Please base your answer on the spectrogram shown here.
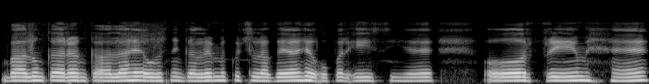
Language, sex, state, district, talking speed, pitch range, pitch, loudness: Hindi, female, Punjab, Pathankot, 165 wpm, 170-180 Hz, 175 Hz, -15 LUFS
